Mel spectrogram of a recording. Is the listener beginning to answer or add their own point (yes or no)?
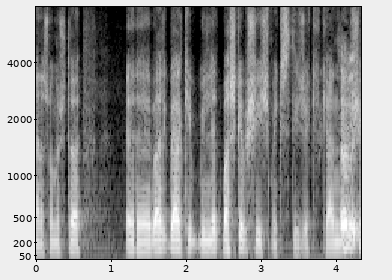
yes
